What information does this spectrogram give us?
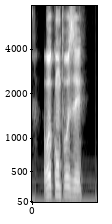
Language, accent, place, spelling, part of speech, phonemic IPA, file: French, France, Lyon, recomposer, verb, /ʁə.kɔ̃.po.ze/, LL-Q150 (fra)-recomposer.wav
- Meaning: to reconstruct, reconstitute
